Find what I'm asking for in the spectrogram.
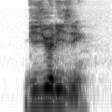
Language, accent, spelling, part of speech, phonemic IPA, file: French, France, visualiser, verb, /vi.zɥa.li.ze/, LL-Q150 (fra)-visualiser.wav
- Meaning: to visualize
